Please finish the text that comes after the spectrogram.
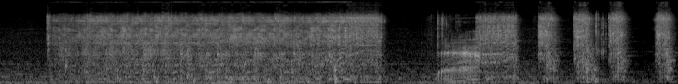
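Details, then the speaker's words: Homelite XL-12 chainsaw, cranked with a spark tester on the plug wire: several quick starter pulls spin it over with no firing at all. There is no spark from a wrong, miswired ignition coil, to be replaced with a Homelite coil and the wiring repaired. "all right there ain't nothing happening there so this thing's gonna come apart uh that coil is going to get replaced with a home like coil that has the proper connections"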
